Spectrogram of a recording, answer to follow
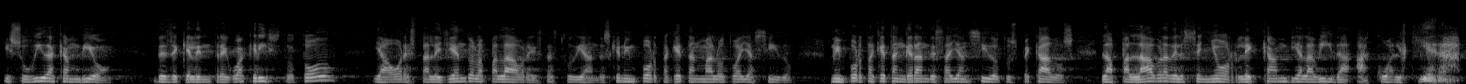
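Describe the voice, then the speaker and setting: A man, a pastor, preaching a sermon and telling a personal story in an animated way, shifting from shouting to soft speech. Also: mid-range voice, normal speed, in a large hall.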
